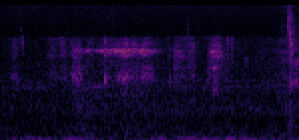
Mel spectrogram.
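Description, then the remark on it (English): A pencil scratches across paper in quick, uneven strokes, fairly quiet, with short pauses between marks and a low background hum, as someone writes down a date of birth; no one speaks. “You're doing this in real time, so I can hear the pencil writing that down.”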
